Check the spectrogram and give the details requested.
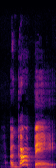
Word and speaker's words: agape: Love to all, or agape, as they say here. It's pronounced like this.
